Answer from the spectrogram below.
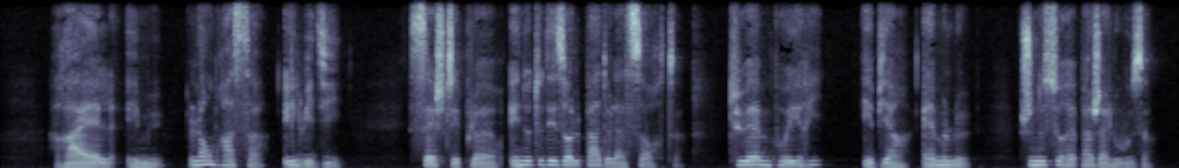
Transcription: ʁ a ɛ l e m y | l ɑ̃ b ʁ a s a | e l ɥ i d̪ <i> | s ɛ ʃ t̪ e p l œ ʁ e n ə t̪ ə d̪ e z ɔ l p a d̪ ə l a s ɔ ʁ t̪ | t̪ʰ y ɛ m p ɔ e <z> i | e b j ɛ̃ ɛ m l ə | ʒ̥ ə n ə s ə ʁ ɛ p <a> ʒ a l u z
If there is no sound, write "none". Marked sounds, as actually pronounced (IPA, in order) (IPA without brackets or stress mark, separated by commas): i, ʁ, a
